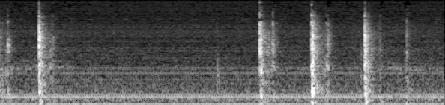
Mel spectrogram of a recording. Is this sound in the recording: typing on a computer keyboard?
yes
